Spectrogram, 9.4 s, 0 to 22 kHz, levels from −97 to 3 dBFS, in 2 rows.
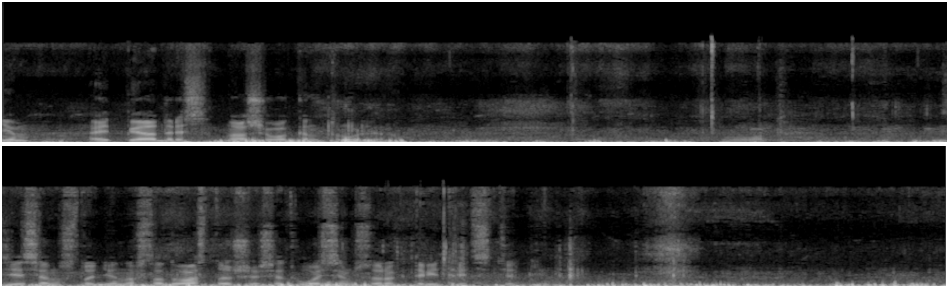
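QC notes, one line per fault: Nothing to flag here; I listened all the way and didn't catch a single problem worth logging.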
